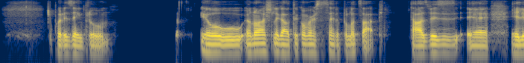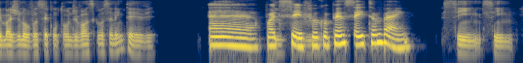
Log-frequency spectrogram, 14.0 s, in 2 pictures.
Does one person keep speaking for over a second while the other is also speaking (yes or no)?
no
